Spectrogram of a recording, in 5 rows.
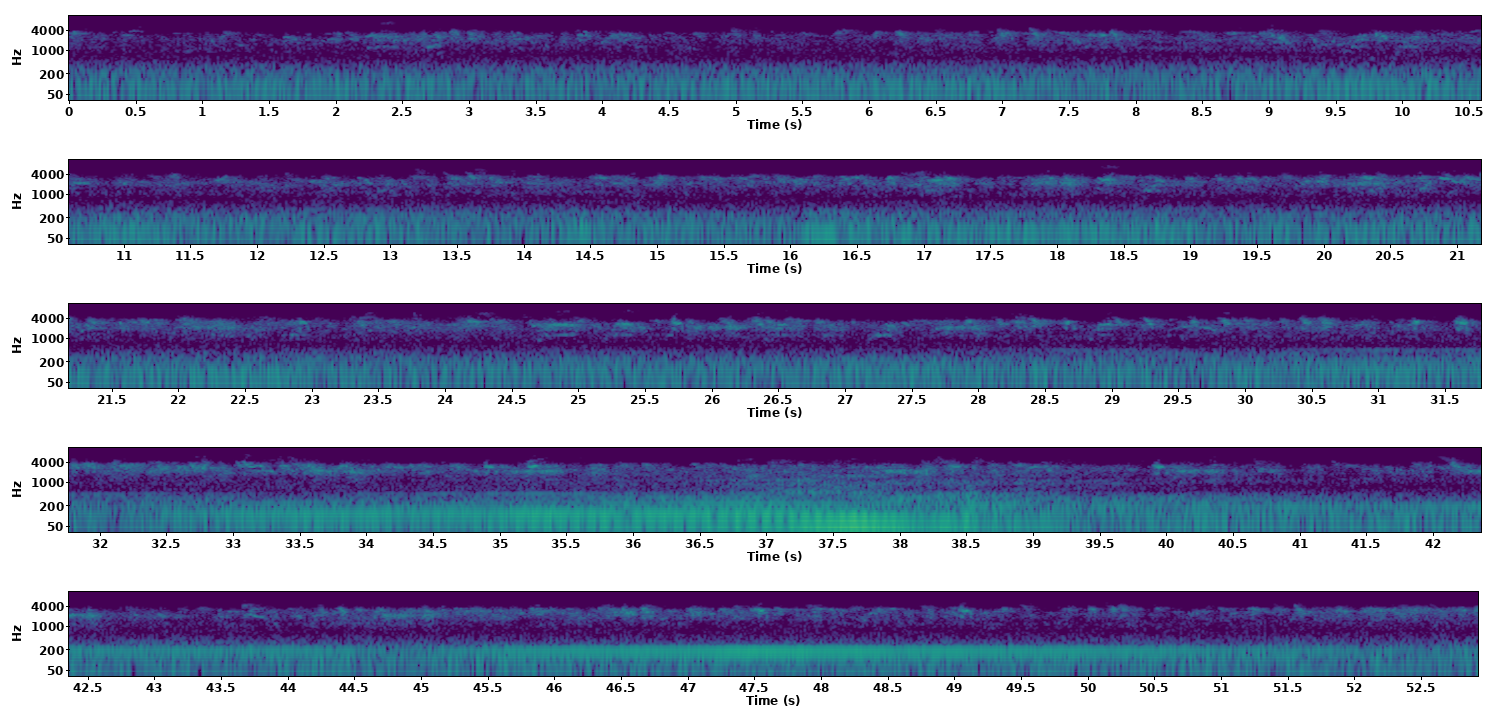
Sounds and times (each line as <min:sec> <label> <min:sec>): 0:00.0 Birdsong 0:52.9
0:24.7 Traffic Sound 0:52.9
